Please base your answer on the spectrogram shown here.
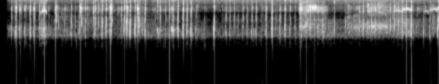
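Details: Swiftlet calls in the style named China cave: dense, rapid dry clicking like a rattle, mixed with high thin twittering chirps that run almost without pause.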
